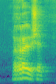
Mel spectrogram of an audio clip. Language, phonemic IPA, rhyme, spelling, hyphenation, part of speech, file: Dutch, /ˈrøːzə/, -øːzə, reuze, reu‧ze, adjective, Nl-reuze.ogg
- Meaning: fantastic, great, awesome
